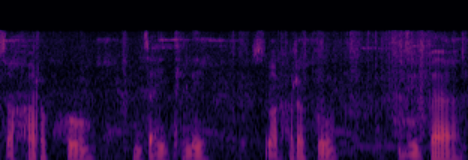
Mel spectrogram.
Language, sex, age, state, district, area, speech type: Odia, male, 18-30, Odisha, Jagatsinghpur, rural, spontaneous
